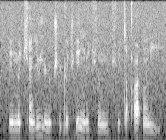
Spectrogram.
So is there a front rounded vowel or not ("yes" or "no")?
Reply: yes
